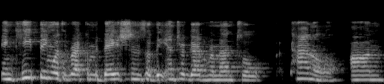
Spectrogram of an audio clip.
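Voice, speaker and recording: A woman talks in an ordinary speaking voice with an American accent at a moderate pace. Her pitch is fairly high, with ordinary pitch variation. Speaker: respondent to a lecture, corporate responsibility academic. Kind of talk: academic response talk.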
